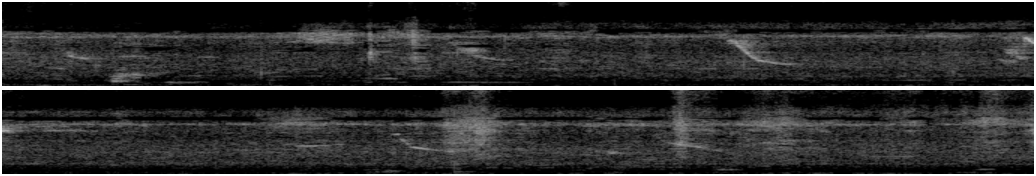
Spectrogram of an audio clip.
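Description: Faint bird chirps: a handful of short, high calls, each falling quickly in pitch, scattered over a quiet background.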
